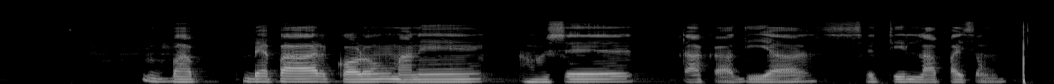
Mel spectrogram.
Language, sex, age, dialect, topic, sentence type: Bengali, male, 60-100, Rajbangshi, banking, statement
